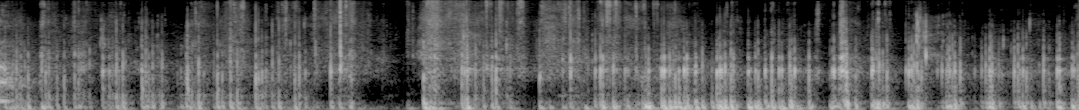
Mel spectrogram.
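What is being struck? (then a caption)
Green plantain with peel. Fingertips and nails rapidly tap and scratch along the peel of a large, solid, unripe green plantain with its peel still on. The result is a fast, dense stream of short, dull thumps with a low body, mixed with dry, crinkly scraping. The taps pause briefly around the two-second mark.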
